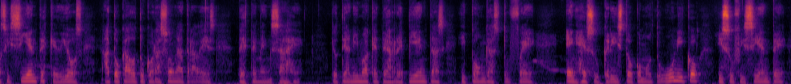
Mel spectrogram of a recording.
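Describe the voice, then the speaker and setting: A middle-aged male pastor delivers a sermon with a mellow, warm tone and a mid-range pitch. He recounts a story earnestly, then presses his listeners with emphatic exhortation. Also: fairly even intonation, a little slow, slightly rough.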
